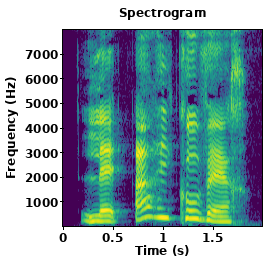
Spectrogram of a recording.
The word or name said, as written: Les haricots verts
